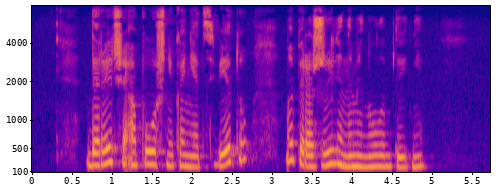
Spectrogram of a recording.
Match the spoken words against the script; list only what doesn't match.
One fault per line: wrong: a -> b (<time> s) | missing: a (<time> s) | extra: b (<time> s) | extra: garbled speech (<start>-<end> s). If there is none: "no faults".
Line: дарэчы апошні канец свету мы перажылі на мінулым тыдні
no faults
